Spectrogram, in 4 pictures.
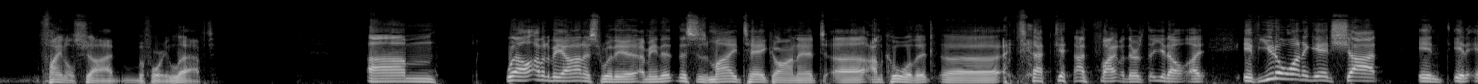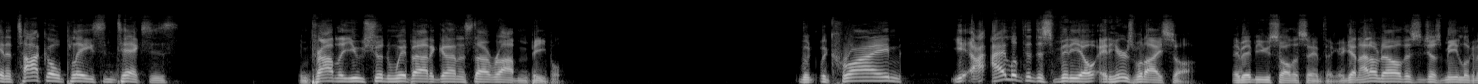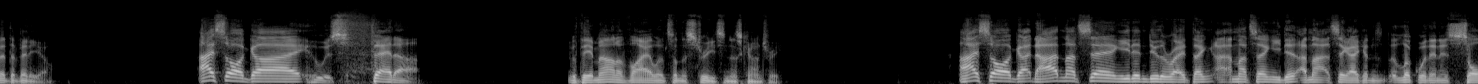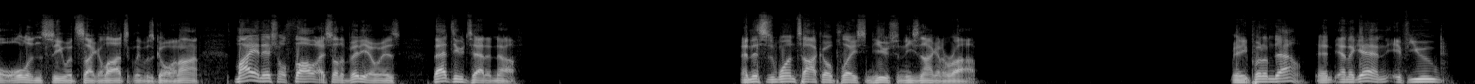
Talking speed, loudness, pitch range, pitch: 190 wpm, -23 LUFS, 100-140 Hz, 120 Hz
